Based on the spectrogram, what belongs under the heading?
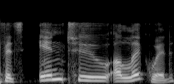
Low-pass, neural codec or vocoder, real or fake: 7.2 kHz; none; real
